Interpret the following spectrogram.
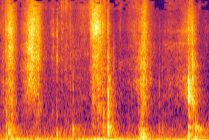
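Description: Tarot cards being shuffled by hand: a few faint, short brushing taps as the cards slide and tap together.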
